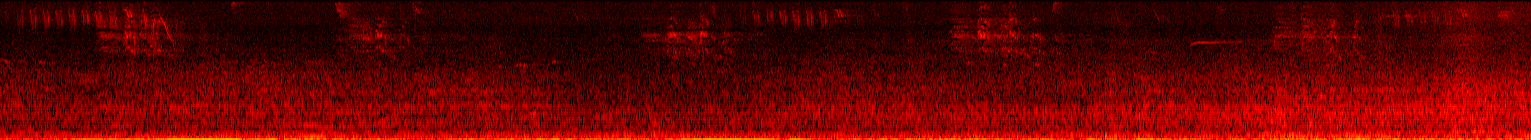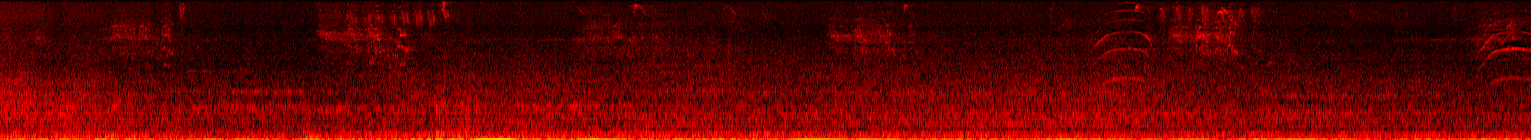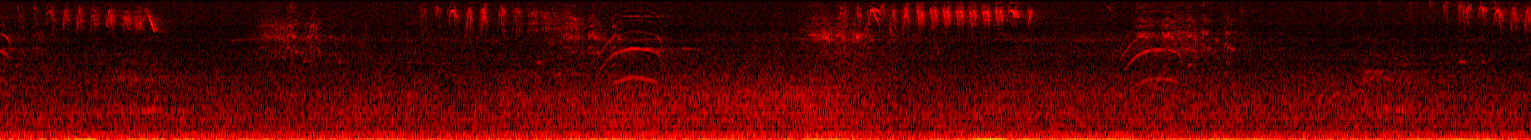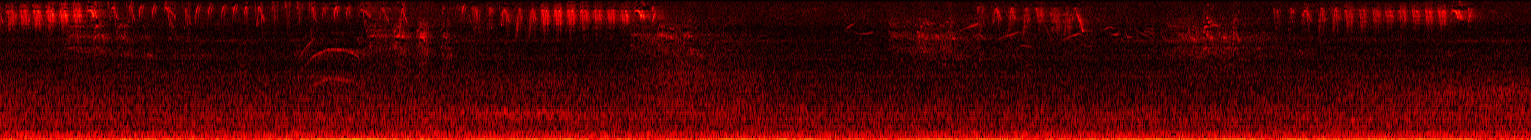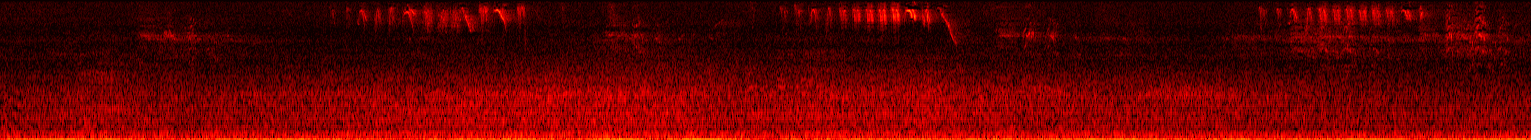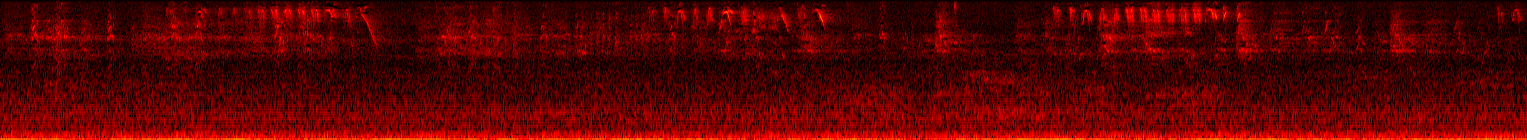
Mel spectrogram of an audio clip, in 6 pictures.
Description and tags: Early Morning at a downtown neighborhood Was a work day.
